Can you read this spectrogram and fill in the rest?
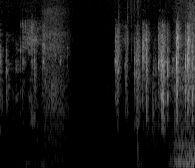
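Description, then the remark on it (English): Rapid typing on a computer keyboard in two bursts separated by a brief pause, the second burst denser and louder with clustered key clicks. “What are you doing? I'm typing.”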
